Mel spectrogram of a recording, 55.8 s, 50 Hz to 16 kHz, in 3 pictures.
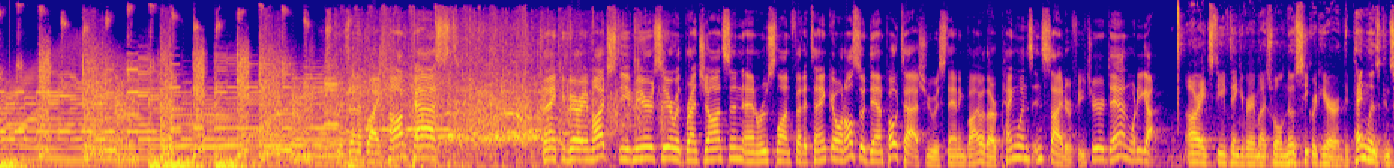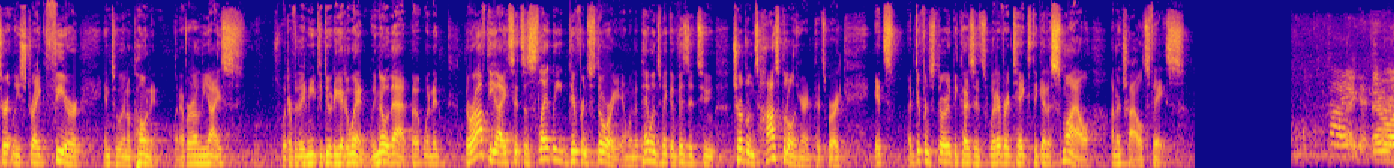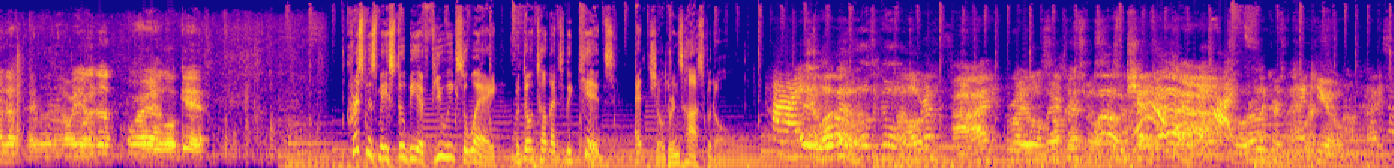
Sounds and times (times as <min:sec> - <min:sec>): Speech: 0:07.2 - 0:34.5, 0:41.8 - 0:46.9.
